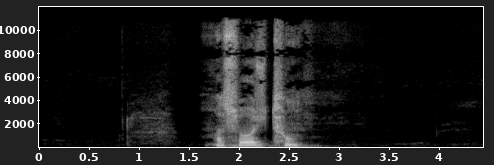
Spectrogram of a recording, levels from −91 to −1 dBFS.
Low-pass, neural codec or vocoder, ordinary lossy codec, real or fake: 10.8 kHz; none; MP3, 64 kbps; real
